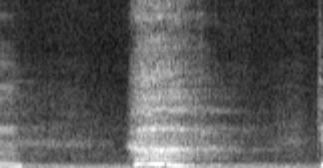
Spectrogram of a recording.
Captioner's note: sighs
